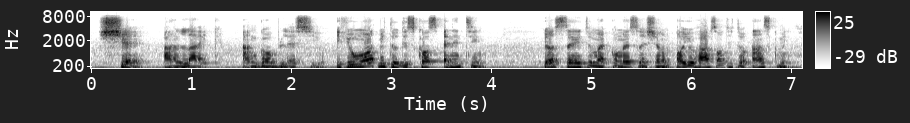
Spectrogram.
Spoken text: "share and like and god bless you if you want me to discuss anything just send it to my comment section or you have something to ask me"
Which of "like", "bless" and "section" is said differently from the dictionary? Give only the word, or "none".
section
